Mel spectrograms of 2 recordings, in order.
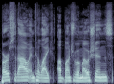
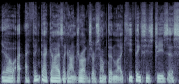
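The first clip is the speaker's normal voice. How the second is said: hushed half-whisper, breathed close; 3 semitones lower, 5 dB quieter than usual. Retelling a friend's remark while walking away, imitating a friend half-whispering. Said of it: "Tyler whispers in my ear".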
